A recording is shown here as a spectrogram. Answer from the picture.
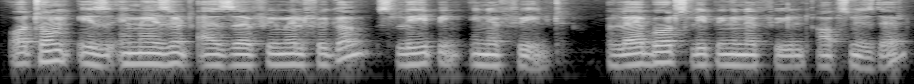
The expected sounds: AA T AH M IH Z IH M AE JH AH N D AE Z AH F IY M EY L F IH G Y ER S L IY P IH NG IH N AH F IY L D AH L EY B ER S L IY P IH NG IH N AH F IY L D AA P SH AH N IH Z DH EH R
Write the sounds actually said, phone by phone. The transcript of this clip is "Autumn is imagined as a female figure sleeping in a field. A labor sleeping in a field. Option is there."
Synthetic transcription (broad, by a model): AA T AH M IH Z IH M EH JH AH D AE Z AH F IY M EY L F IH G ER S L IY P IH NG IH N AH F IY L D AH L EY B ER S L IY P IH NG IH N AH F IY L D AA P SH AH N IH Z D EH R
